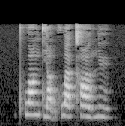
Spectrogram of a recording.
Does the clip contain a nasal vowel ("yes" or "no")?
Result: no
